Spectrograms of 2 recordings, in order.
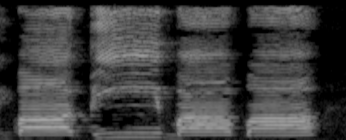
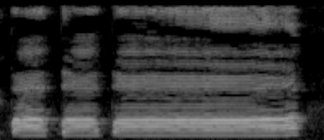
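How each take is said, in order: First: "bi" stands out by its "ee" vowel among the "ba" syllables; string of "ba" broken by a contrasting "bi"; one syllable made prominent. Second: "ba" repeated on one level, drawn-out tone; monotone "ba" with the same vowel each time; even, identical syllables. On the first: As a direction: demonstrate "bi" as the odd, prominent syllable. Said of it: "then the b is what? Will be different". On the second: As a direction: keep every "ba" equal, none prominent. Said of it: "For example, when I say". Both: Shown as a demonstration.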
